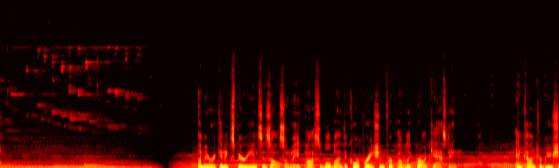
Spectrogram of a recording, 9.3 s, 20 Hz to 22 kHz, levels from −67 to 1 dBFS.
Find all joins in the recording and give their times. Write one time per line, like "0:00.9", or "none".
0:02.7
